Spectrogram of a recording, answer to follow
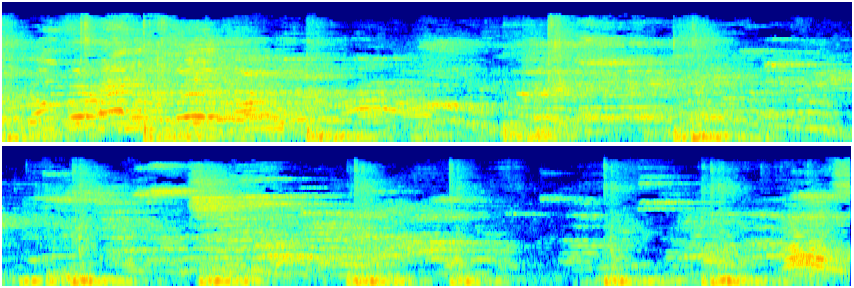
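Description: A basketball bouncing on a gym's court floor, low thuds about twice a second that echo around the large hall, under the voices of players and spectators.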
